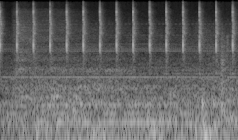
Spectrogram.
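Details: Focused shockwave therapy on an adult man's knee for chronic patellar tendinopathy, tissue pushed aside at the target zone; steady sharp clicking pulses, about six per second, over a low hum.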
